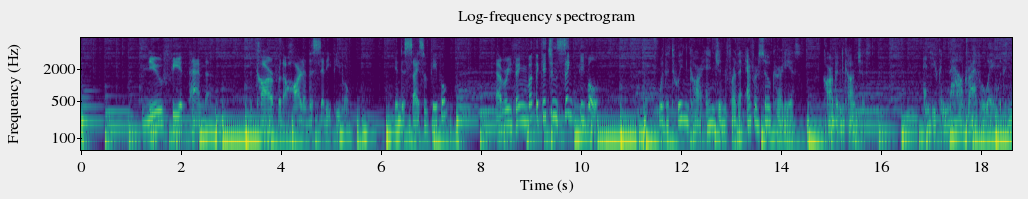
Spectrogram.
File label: English US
